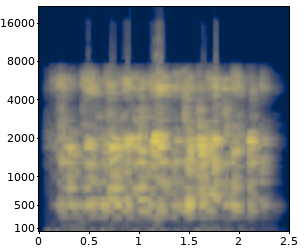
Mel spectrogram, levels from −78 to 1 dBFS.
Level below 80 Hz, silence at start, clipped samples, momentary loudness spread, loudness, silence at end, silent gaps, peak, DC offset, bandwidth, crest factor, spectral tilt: -56 dBFS; 0.05 s; 0.2%; 7 LU; -9 LUFS; 0.15 s; none; 0 dBFS; under 0.1%; over 20 kHz; 12 dB; 2 dB/octave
